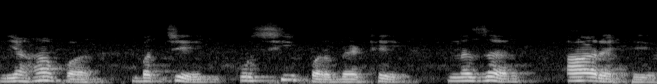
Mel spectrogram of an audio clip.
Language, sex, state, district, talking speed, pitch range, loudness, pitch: Hindi, male, Rajasthan, Bikaner, 90 wpm, 120-175 Hz, -18 LUFS, 155 Hz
